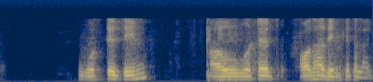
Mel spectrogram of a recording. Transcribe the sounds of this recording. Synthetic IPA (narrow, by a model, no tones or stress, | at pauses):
ɡoʈːed̪in | awɡoʈeɾɔd̪ʱad̪inket̪elaɡ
